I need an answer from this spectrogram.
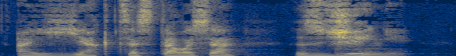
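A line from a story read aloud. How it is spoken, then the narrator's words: Slow question. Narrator (Ukrainian): повільно запитав він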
